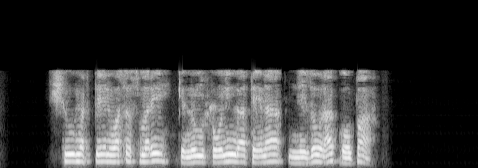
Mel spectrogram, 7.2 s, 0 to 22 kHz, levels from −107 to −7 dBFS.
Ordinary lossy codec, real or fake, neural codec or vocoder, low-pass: AAC, 16 kbps; fake; codec, 16 kHz, 8 kbps, FreqCodec, smaller model; 7.2 kHz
